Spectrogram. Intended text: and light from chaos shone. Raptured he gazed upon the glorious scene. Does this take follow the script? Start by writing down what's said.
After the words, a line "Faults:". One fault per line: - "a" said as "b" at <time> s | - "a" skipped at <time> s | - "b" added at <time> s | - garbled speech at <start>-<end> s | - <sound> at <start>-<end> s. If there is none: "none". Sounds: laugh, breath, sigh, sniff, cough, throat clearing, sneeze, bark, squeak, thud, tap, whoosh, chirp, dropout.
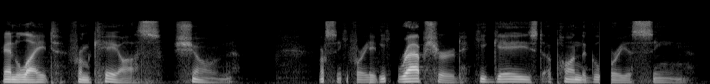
and light from chaos shone. [garbled] Raptured he gazed upon the glorious scene.
Faults:
- garbled speech at 3.2-3.9 s
- dropout at 6.0-6.1 s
